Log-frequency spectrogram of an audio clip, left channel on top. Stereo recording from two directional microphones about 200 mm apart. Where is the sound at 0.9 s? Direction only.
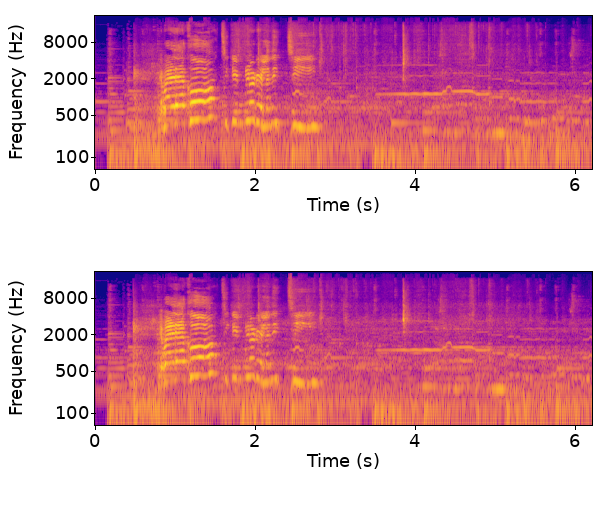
30° left (ahead or behind).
